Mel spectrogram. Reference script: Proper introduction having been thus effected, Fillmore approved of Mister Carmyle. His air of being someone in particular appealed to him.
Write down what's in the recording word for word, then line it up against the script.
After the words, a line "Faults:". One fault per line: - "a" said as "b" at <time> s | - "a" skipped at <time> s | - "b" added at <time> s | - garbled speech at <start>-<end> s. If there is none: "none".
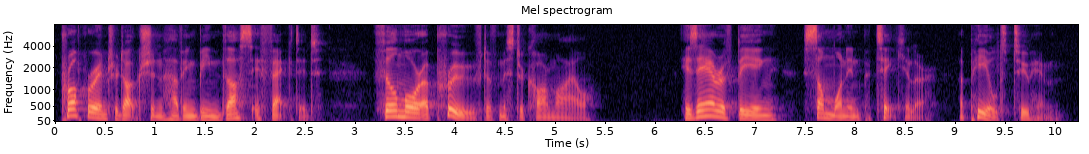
Proper introduction having been thus effected, Fillmore approved of Mister Carmyle. His air of being someone in particular appealed to him.
Faults:
none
